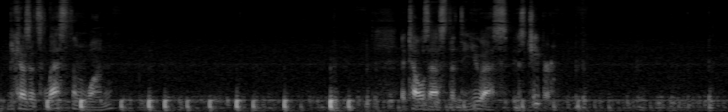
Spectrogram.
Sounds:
inside a small room, Speech

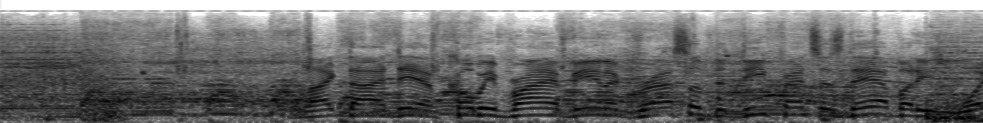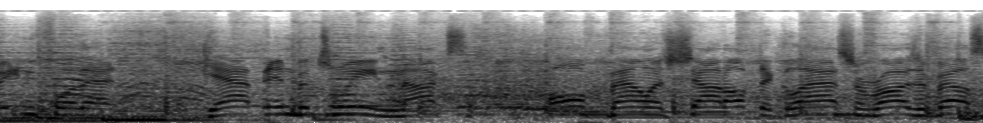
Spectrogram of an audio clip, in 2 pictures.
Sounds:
Speech, Music

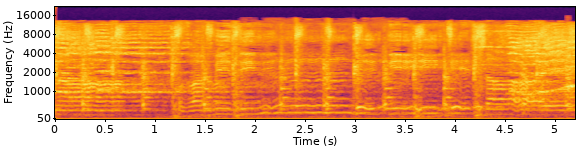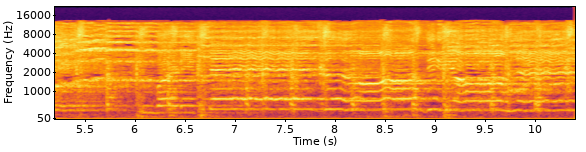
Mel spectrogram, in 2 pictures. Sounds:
Singing, Music, Middle Eastern music

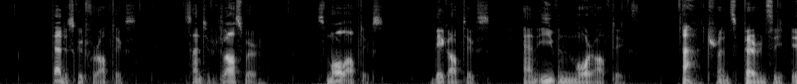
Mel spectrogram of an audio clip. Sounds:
Speech

